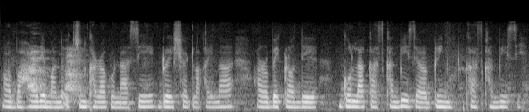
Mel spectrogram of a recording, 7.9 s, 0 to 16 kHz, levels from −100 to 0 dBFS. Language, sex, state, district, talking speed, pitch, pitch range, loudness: Nagamese, female, Nagaland, Dimapur, 205 wpm, 175 Hz, 170-180 Hz, -17 LUFS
